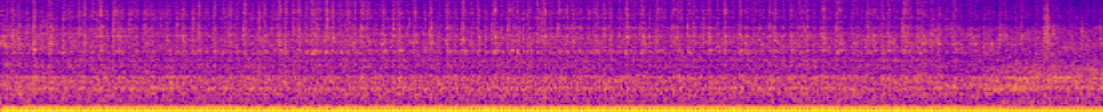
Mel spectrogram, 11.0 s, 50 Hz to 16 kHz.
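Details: Jeep Cherokee 4.0 inline-six heard at the exhaust with muffler fitted, after an earlier cylinder 6 miss and mystery motor oil treatment (owner suspects a sticking lifter freed up); smooth, even low rumble with no skipped beats, idling steadily and clean.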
